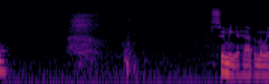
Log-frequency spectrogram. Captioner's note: sighs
